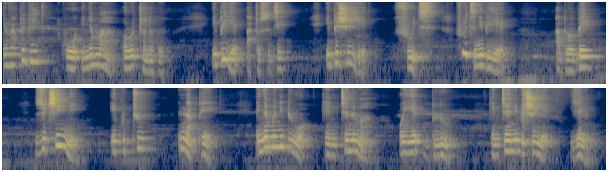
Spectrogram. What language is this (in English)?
Akan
